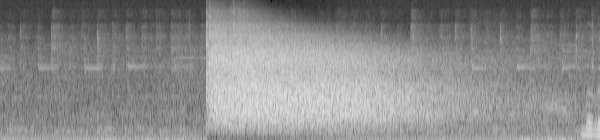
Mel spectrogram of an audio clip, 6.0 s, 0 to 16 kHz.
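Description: A single sharp .22 sport-pistol shot about two seconds in, followed by a long reverberant tail that fades over about three seconds, the high end dying away first.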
